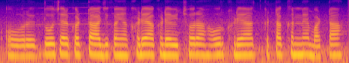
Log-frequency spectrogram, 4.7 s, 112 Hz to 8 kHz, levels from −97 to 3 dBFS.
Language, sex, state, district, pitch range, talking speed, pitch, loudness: Marwari, female, Rajasthan, Nagaur, 195-205 Hz, 195 wpm, 200 Hz, -15 LUFS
